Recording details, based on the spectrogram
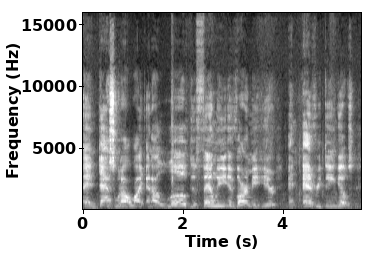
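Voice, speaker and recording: In a room with audible echo and noticeable background noise, a man with a fairly high voice talks at a moderate pace with fairly even intonation. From Chicago South Side, US Midwest. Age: 20s. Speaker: media student podcaster. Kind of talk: solo podcast monologue. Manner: casual, conversational.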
